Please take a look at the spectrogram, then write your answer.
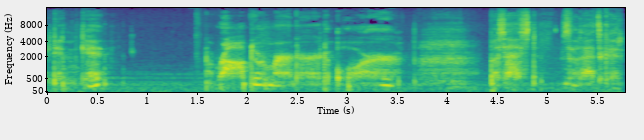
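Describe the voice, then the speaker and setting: A woman whispering in a soothing tone at a fairly slow pace with long, frequent pauses, over noticeable background noise. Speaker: ASMR creator and mother. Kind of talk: ASMR get ready with me, casual talk to camera. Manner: soft, soothing, whispered.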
